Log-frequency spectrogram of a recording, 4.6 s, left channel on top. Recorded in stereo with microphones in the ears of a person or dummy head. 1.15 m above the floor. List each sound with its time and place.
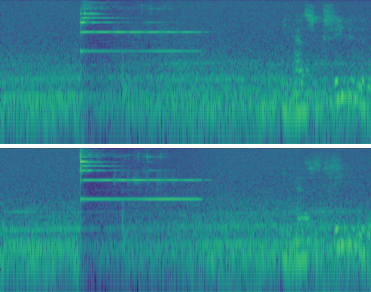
1.0 s a bell: 85° right, 4.5 m
3.5 s a man speaking: 50° left (ahead or behind), 8 m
